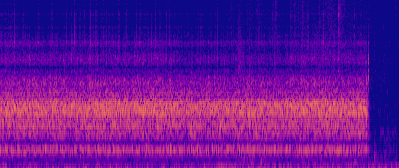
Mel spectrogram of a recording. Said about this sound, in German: Krass, wie das rauscht. Ah, das hört sich dann, wenn man, wenn da Wasser rauscht, ist das das Geräusch, oder?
